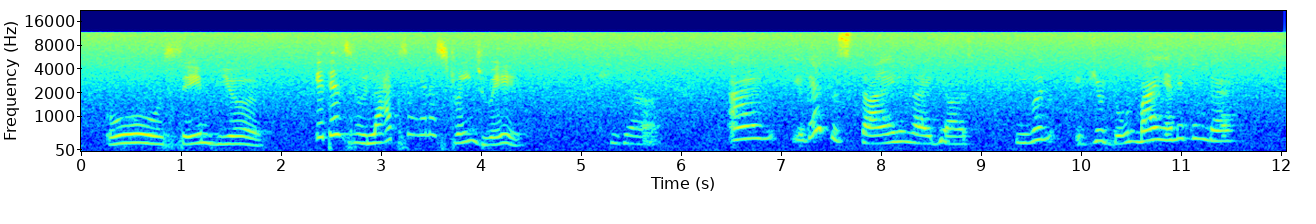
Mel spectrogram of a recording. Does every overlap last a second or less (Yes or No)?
Yes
